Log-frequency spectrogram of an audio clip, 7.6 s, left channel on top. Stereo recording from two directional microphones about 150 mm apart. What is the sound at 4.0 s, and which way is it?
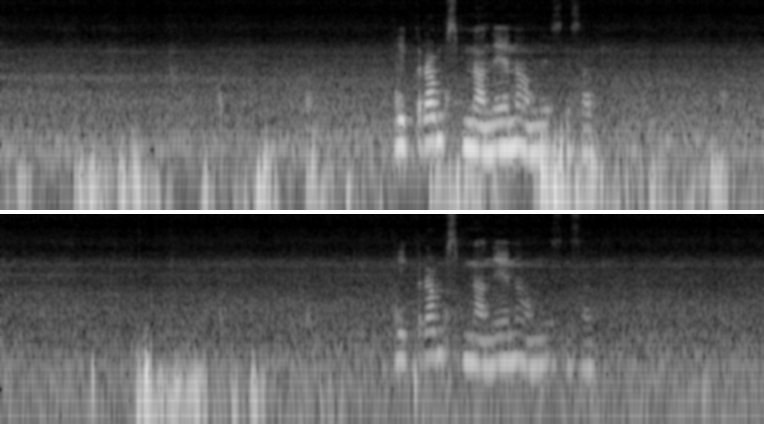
Speech, 65° left (ahead or behind).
